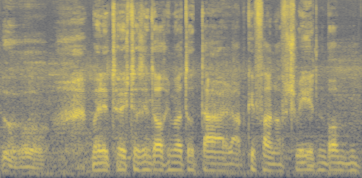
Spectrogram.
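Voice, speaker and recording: In a naturalistic radio play, an actor takes the part of a put-upon, kindly servant in his fifties, sounding polite, hesitant, earnest, friendly, and bashful. His lowish voice is gravelly, fairly even in intonation, and moderately paced.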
